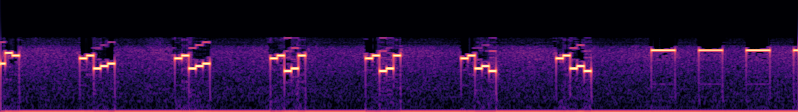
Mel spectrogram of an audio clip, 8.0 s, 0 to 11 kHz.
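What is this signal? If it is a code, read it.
Five-tone selective call (ZVEI), heard as quick runs of five tones, tones of about 70 ms. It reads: 89456 89456 89349 89349 89453 89453
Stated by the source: Five-tone ZVEI selective call 89350, received on an SDR.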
